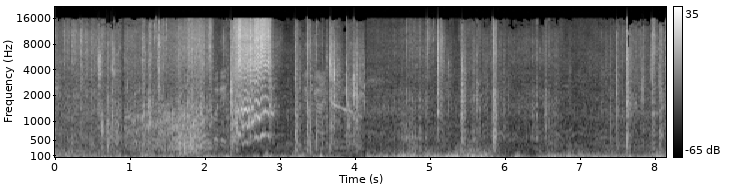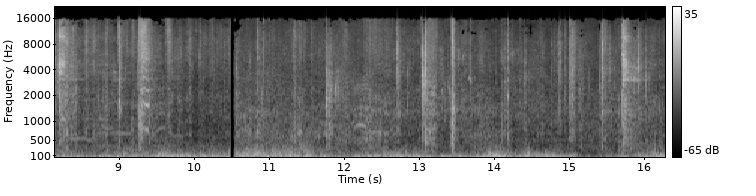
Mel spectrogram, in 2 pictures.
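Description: Skateboards snap and clack as they hit the ground and rails.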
